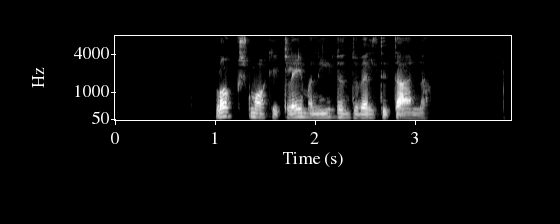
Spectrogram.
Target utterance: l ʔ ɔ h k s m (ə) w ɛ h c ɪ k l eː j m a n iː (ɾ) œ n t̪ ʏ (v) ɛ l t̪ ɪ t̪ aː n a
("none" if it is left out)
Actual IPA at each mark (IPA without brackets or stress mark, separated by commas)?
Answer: a, l, v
